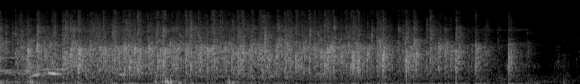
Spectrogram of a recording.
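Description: A crowd breaks into sustained applause, a dense wash of many hands clapping at once, holding steady for several seconds before thinning out and fading near the end.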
